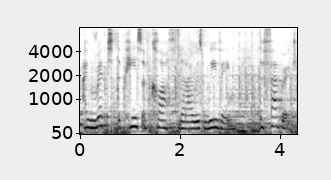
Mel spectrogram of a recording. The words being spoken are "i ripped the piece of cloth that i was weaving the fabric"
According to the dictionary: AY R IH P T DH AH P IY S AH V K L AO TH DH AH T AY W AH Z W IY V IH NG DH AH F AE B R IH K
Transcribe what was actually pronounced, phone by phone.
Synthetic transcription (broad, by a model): AY R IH P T DH AH P IY S AH V K L AO TH DH AH T AY W AH Z W IY V IH NG DH AH F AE B R IH K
